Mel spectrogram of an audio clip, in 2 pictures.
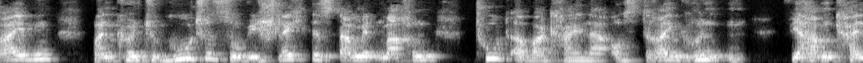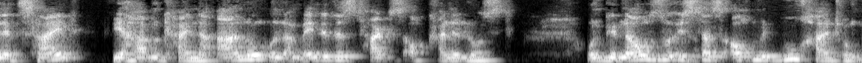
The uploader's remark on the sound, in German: Zoom Videotelefonie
